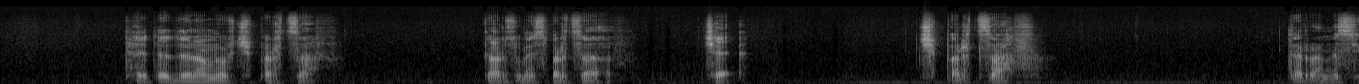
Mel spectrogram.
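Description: A middle-aged man speaks slowly in a low, calm voice, with pauses.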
